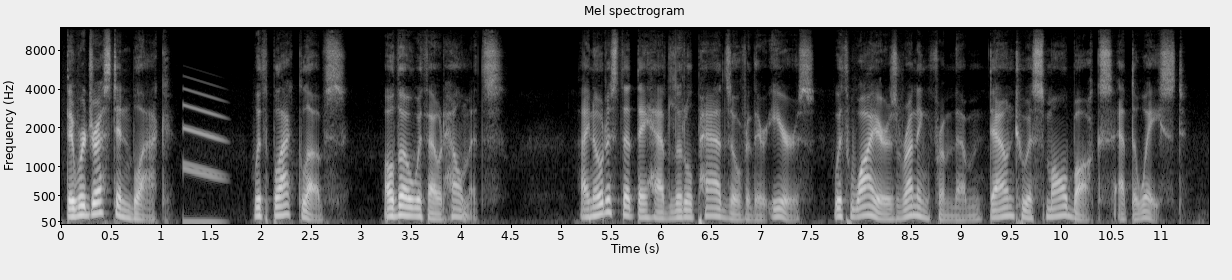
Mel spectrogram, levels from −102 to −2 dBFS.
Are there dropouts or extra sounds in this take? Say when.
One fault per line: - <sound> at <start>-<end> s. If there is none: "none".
- chirp at 1.2-1.7 s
